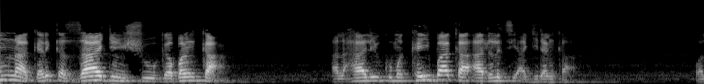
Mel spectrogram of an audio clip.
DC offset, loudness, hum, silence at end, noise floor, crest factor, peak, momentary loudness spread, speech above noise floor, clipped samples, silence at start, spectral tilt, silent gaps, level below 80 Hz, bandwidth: under 0.1%; -19 LUFS; none; 0 s; -58 dBFS; 20 dB; 0 dBFS; 17 LU; 39 dB; under 0.1%; 0 s; -3.5 dB/octave; none; -58 dBFS; 7.6 kHz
